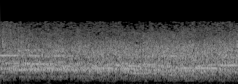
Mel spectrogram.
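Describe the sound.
Audience applause welcoming the four players of a panel game, a dense, even wash of clapping that holds at a steady level from start to finish without breaks.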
